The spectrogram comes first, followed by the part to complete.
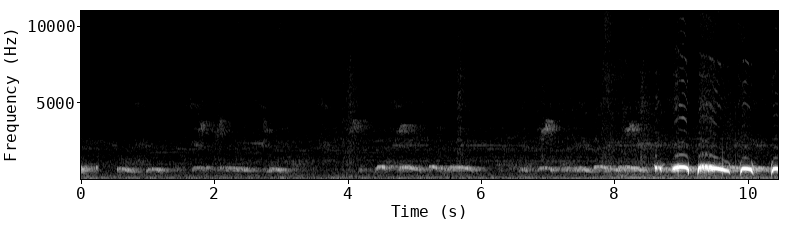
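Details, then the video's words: Spotted dove gives soft, low, bubbling coos in steady runs, then louder, clearer, rounded coo notes near the end; a recording used to stimulate caged doves to coo. "Tiếng Cu Gáy GIỌNG SON [ GÁY GỌI - THÚC ] GIỌNG HẠP BỔI"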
